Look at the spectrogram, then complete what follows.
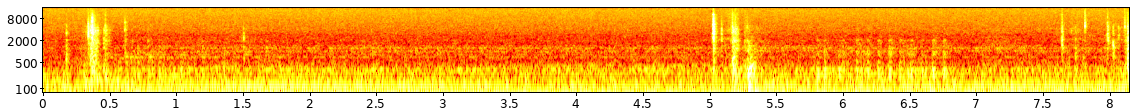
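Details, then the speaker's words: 2006 Saturn Vue petrol engine idling: a low, uneven rattle buzzing under the hum, with a few sharp clicks. The rattle goes away as soon as the throttle is touched. "like something's rattling it goes away the second I touch the gas a little bit"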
